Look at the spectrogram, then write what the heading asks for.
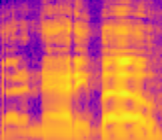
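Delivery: put-on Baltimore-sounding accent. Imitating a stranger calling out on the street: Baltimore accent. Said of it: "the Baltimore Philly accent".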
